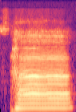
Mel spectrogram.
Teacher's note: সাটা যখন বলবেন, জিহ্বার আগাটা সামনের উপর দুই দাঁতের আগার সঙ্গে লাগিয়ে, তখন কিন্তু একটা বাতাস বের হবে।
